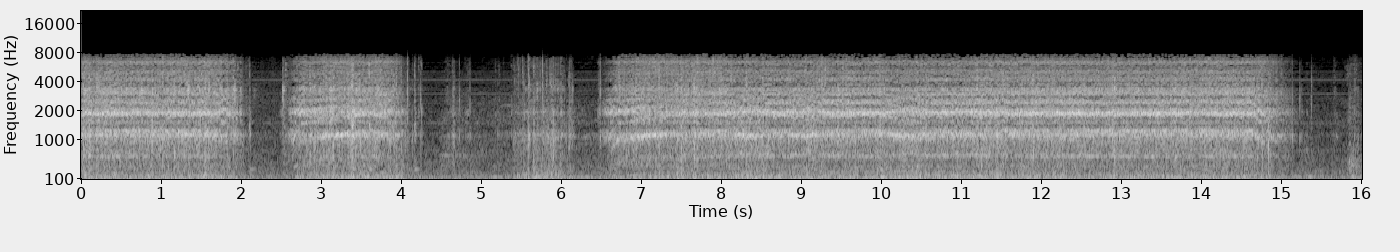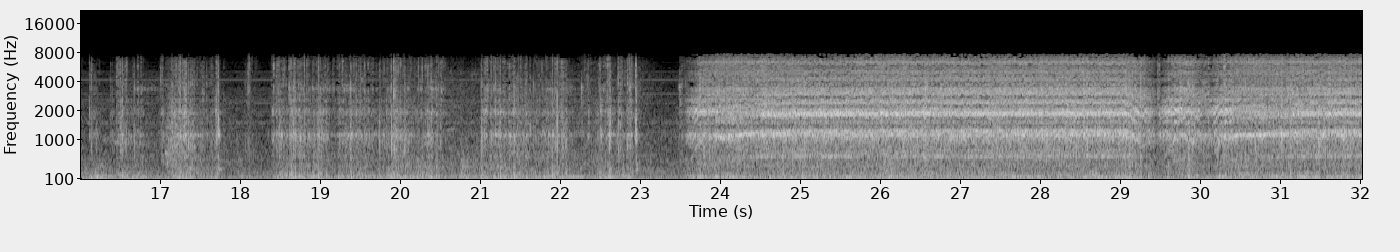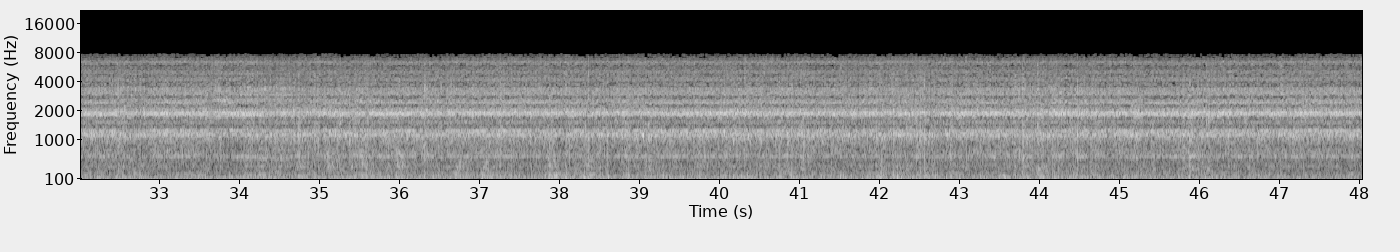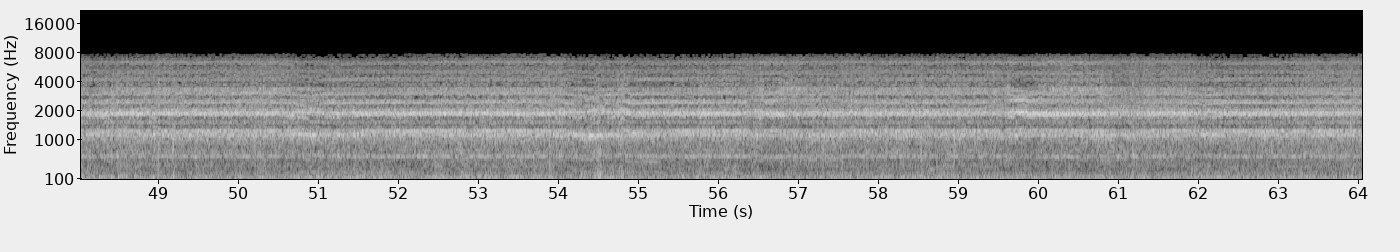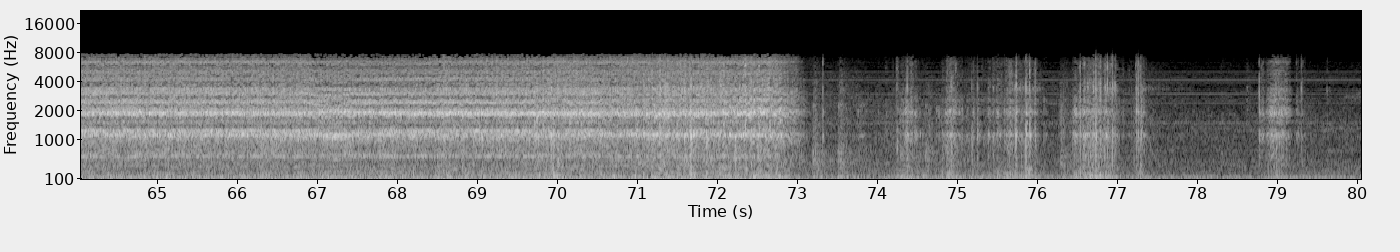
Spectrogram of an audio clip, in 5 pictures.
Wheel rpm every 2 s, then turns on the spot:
150, 90, 10, 100, 160, 160, 160, 90, 20, 20, 20, 30, 150, 160, 130, 140, 160, 160, 160, 160, 160, 160, 160, 160, 160, 160, 160, 160, 160, 160, 160, 160, 160, 160, 160, 160, 90, 20, 10, 10.
16-22 74-78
